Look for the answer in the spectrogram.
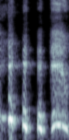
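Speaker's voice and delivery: bright giggle breaking out; burst of giggling. Real, not acted. Teacher giggling at her own lesson, bubbly laugh. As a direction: giggle as if you can't help it. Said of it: "Here I go".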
